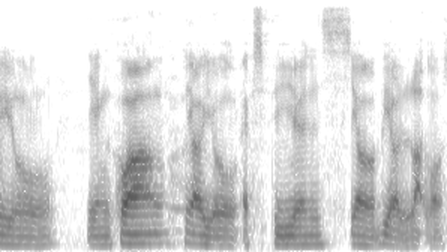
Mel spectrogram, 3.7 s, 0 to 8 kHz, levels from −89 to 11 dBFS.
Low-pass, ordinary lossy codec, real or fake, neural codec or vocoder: 7.2 kHz; none; fake; codec, 24 kHz, 3 kbps, HILCodec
